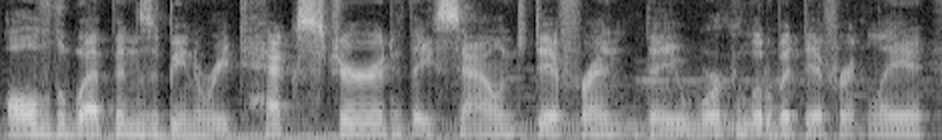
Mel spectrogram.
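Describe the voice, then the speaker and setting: A congested man wearing a nasal strip, short of breath, chatting casually to viewers as a live streamer and pausing to breathe. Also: a little high, flat delivery. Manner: halting, with pauses to breathe and throat clearing. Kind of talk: casual livestream chat to viewers. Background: music.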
